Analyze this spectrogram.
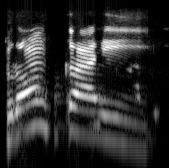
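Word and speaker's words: bronchi: It's spelling is like ब्रोंचा, लेकिन उसकी sound ब्रोंकाई आएगी।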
